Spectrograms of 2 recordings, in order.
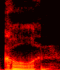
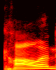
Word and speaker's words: Colin: It's pronounced colon. I got it. So we'll Colin. I'll make sure. Oh, that's right. Aaron asked him, "So how do you say your name? Is this Colin?" He goes, "No, it's colon."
